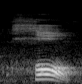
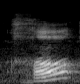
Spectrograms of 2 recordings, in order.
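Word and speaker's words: خ: Nah, kha dan gha ini bukan ho atau gho, tetapi kha, gha.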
